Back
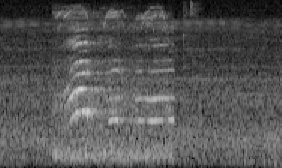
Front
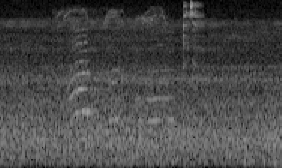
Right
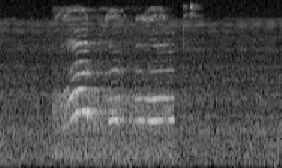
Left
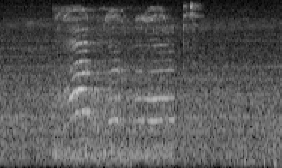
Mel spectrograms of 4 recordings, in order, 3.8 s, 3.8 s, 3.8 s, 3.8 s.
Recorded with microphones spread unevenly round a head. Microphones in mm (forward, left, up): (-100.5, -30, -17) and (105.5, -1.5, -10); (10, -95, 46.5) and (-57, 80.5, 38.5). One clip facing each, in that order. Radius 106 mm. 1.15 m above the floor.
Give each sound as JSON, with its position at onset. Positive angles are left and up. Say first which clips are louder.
{"t": 0.7, "sound": "a shout", "louder": "back 8 dB, right 1 dB", "azimuth_deg": 175}
{"t": 2.4, "sound": "cutlery clinking", "louder": "back 1 dB, left 6 dB", "azimuth_deg": 45}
